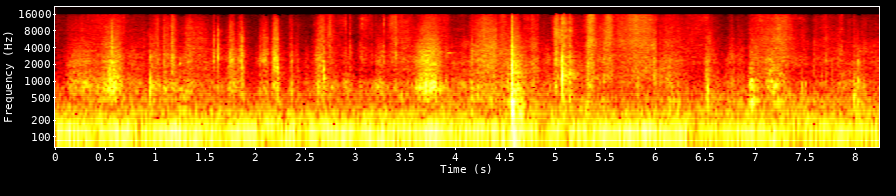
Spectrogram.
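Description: Hands handling a stitched leather journal cover: soft rustling and sliding of leather and cards in its pockets, with one sharp tap about halfway through, over a steady low hum.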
